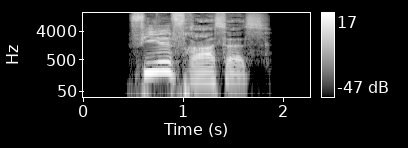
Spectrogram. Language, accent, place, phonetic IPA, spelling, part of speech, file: German, Germany, Berlin, [ˈfiːlfʁaːsəs], Vielfraßes, noun, De-Vielfraßes.ogg
- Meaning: genitive singular of Vielfraß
